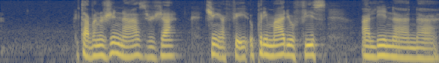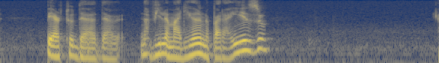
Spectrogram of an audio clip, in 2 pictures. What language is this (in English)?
Portuguese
